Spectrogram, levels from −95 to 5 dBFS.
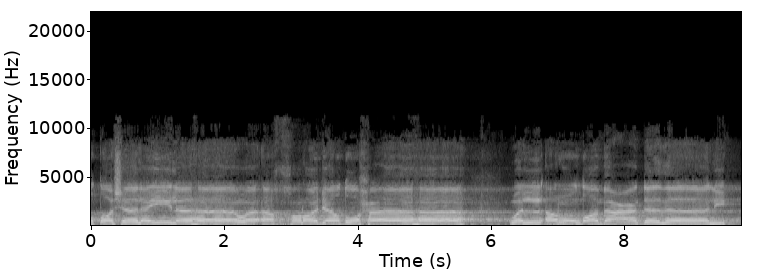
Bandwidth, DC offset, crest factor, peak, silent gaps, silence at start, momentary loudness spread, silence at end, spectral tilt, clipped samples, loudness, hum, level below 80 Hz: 9.6 kHz; under 0.1%; 10 dB; -10 dBFS; none; 0 s; 4 LU; 0 s; -6 dB/octave; under 0.1%; -20 LUFS; none; -56 dBFS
